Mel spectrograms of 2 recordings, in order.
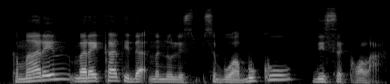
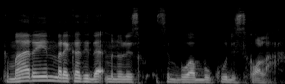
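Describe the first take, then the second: First: The sentence is spoken at a moderate pace. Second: The sentence is spoken quickly. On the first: The speaker calls it right. "So normal again, normal" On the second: The speaker calls it wrong. "That's maybe quite fast. Maybe a little bit too fast"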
